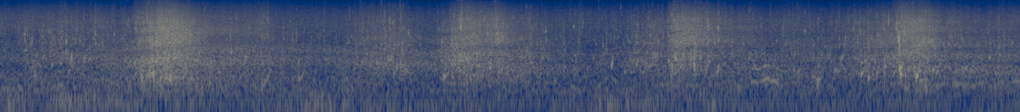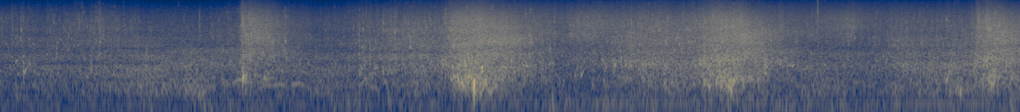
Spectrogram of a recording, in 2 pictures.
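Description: Small Black Sea waves lapping and washing over a pebble beach and low rocks at the water's edge, a rush of water every few seconds, the strongest about two-thirds of the way through.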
